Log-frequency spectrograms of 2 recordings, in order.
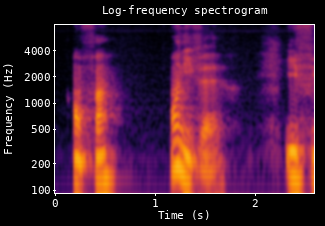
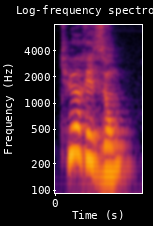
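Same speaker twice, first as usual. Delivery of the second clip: higher-pitched storybook fox; 12 semitones higher than usual. A narrator's reading. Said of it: "répondit le renard".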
